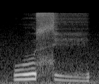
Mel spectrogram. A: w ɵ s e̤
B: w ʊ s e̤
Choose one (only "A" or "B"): B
